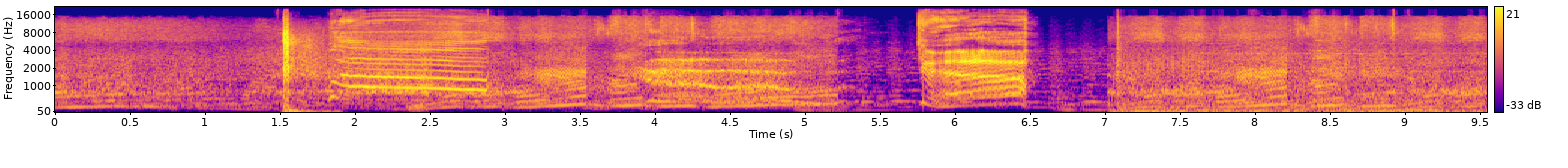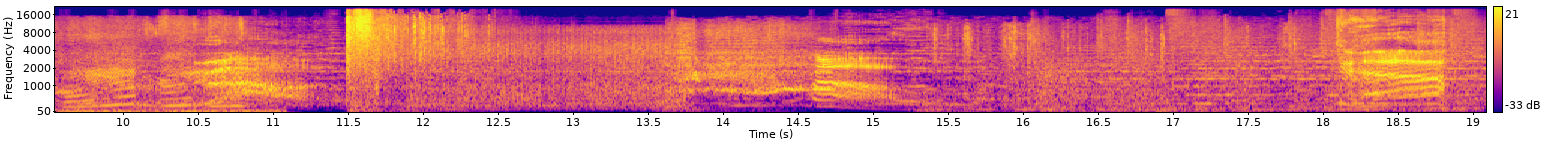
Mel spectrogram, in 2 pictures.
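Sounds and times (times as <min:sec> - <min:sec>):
sharp impact: 0:01.5 - 0:02.5
tyres squealing and skidding: 0:01.5 - 0:06.5, 0:13.6 - 0:15.6.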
